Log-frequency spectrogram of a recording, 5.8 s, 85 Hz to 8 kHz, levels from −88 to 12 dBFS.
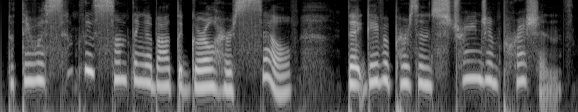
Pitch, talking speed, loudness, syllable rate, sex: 275 Hz, 155 wpm, -18 LUFS, 5.0 syllables/s, female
